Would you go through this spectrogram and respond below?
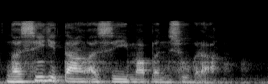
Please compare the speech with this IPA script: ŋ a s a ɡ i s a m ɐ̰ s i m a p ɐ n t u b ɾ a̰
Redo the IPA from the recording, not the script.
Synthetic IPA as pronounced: ŋ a s i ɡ i t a ŋ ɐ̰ s i m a p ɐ n s u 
